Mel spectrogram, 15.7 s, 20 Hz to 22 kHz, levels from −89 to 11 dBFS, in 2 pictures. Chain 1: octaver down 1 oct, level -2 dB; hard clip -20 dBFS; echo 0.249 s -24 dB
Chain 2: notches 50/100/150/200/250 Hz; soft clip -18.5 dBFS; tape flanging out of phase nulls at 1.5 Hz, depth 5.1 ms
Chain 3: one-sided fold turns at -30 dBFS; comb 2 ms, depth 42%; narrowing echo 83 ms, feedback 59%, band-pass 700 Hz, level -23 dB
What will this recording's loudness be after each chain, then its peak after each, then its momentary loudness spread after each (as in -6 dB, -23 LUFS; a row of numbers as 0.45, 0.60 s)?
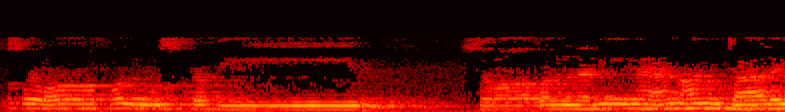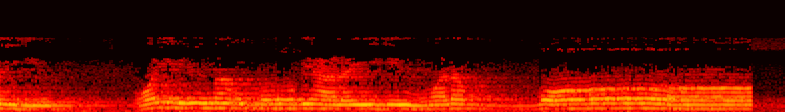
-30.0, -34.5, -33.5 LUFS; -19.5, -21.5, -16.0 dBFS; 12, 13, 13 LU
